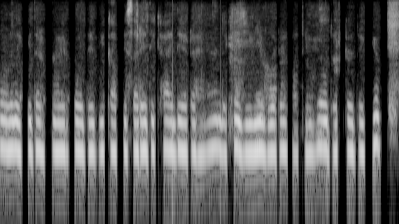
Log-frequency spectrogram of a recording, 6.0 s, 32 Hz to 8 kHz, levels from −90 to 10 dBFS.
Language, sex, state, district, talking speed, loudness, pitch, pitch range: Hindi, female, Bihar, Muzaffarpur, 150 wpm, -14 LUFS, 195 Hz, 190-200 Hz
